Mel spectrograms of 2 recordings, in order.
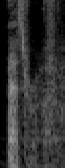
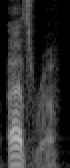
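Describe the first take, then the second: First: Whispered repeat to himself. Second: Said in the usual way. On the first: Real, not acted. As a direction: breathe it out in a whisper.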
